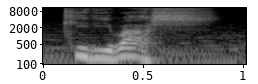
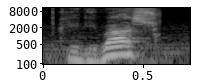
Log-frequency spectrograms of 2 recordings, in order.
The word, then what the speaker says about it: Kiribati: Se pronuncia Kiribas. Kiribas vienen de Gilberts, el nombre colonial.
